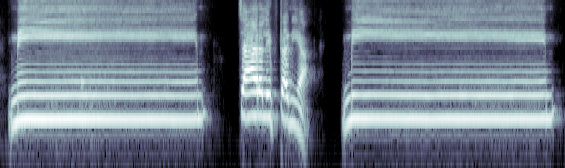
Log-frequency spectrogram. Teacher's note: দুই ঠোঁট, দুই ঠোঁটের বাইরের অংশ, শুকনো জায়গা থেকে উচ্চারিত হবে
